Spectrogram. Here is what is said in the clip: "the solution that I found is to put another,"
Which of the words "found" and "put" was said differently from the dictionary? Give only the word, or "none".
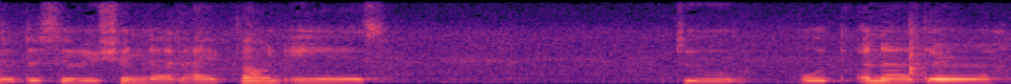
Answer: put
